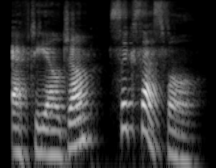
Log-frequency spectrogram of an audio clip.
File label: PA System Successful; FTL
